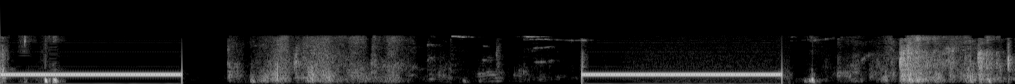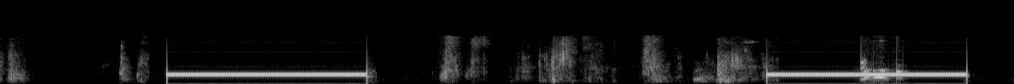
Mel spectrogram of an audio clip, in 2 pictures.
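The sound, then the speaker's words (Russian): A telephone ringback tone sounds over a phone line while a caller waits, after about 40 minutes of ringing: four steady, evenly spaced two-second beeps, with muffled background noise and indistinct voices filling the gaps between rings. “Телефону звоню. Вот номер 16. Уже минут 40 у меня на телефоне играет.”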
